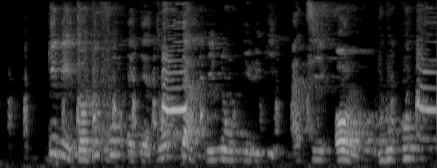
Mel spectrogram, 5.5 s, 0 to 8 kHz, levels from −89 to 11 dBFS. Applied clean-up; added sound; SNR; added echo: classical method WPE with log-MMSE.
